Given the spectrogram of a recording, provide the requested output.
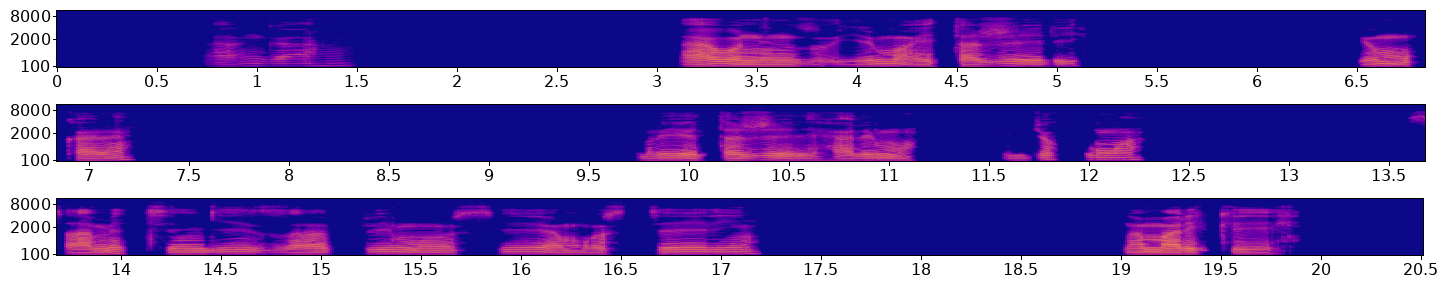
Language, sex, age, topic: Kinyarwanda, male, 25-35, finance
